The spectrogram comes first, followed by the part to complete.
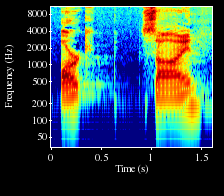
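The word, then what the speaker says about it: arcsine: The way these are pronounced are arc sine, arc cosine, all one word, and arc tangent.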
